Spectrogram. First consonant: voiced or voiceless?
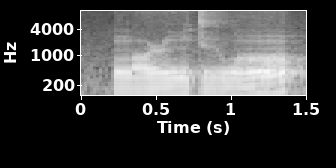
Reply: voiced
